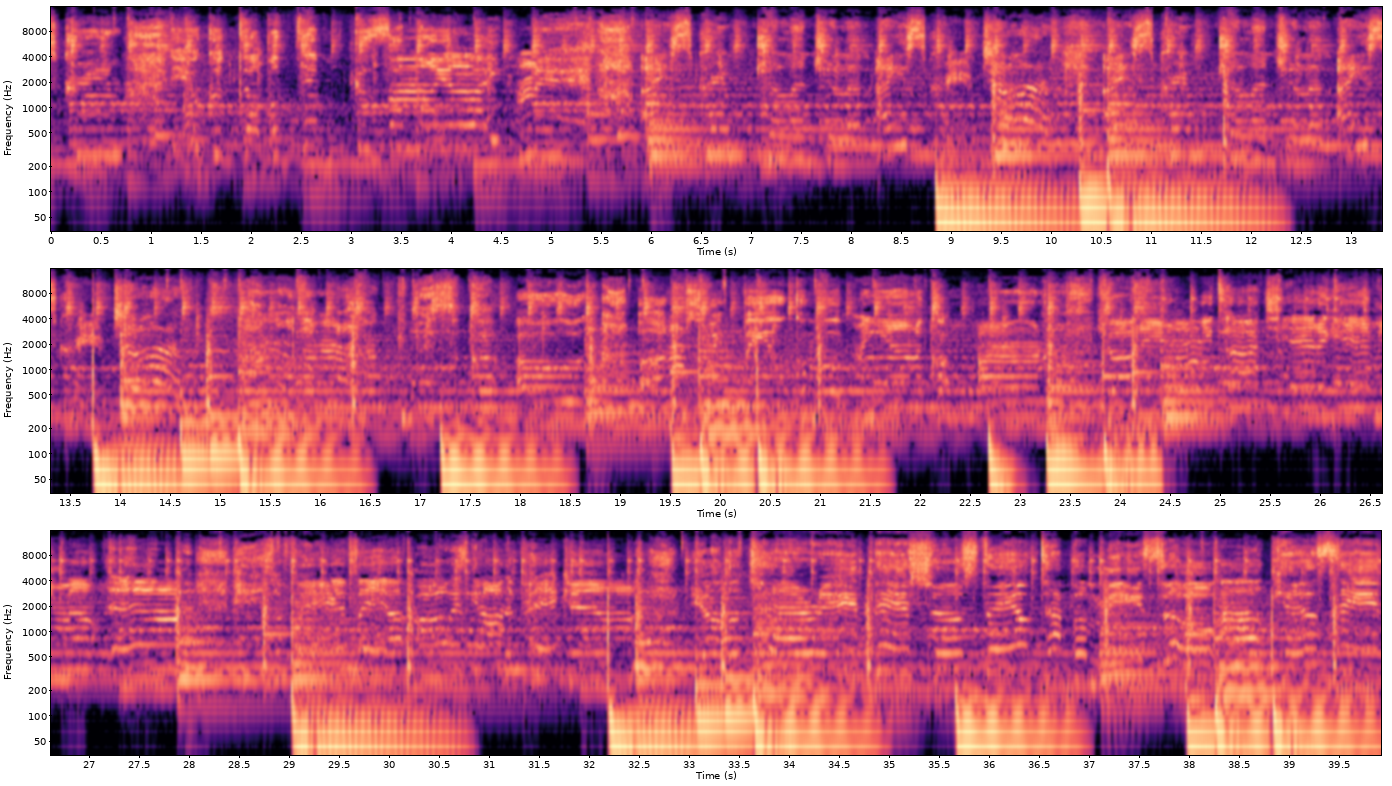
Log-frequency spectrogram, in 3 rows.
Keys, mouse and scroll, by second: 12.2-15.1 typing, 20.7 F9.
